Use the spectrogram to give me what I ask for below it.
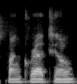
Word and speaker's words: pankration: That's why it's important to pronounce Pankration correctly, as it makes it much easier to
